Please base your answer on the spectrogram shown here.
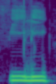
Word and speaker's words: Fili: The stress is a bit more on the first syllable in Neo-Khuzdul. You have Kili, Fili, because it's an extended I there, mimicking the original Old Norse yet again.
